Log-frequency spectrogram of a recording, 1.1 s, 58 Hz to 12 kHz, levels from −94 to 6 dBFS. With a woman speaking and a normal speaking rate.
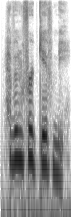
Yes: female; average, 170 wpm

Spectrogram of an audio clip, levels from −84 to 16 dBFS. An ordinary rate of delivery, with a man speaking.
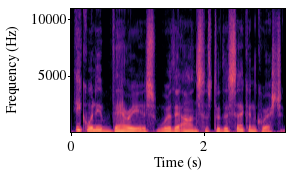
Yes: average, 170 wpm; male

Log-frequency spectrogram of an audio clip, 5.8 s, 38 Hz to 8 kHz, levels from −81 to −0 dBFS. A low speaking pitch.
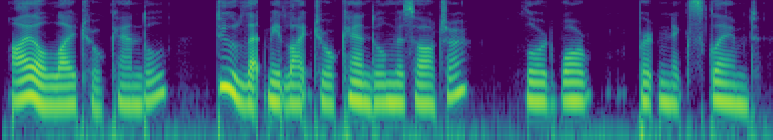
No: medium, 170 Hz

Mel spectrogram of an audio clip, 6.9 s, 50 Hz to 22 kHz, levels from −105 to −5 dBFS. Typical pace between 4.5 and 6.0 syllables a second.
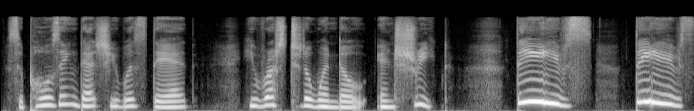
No: 3.8 syllables/s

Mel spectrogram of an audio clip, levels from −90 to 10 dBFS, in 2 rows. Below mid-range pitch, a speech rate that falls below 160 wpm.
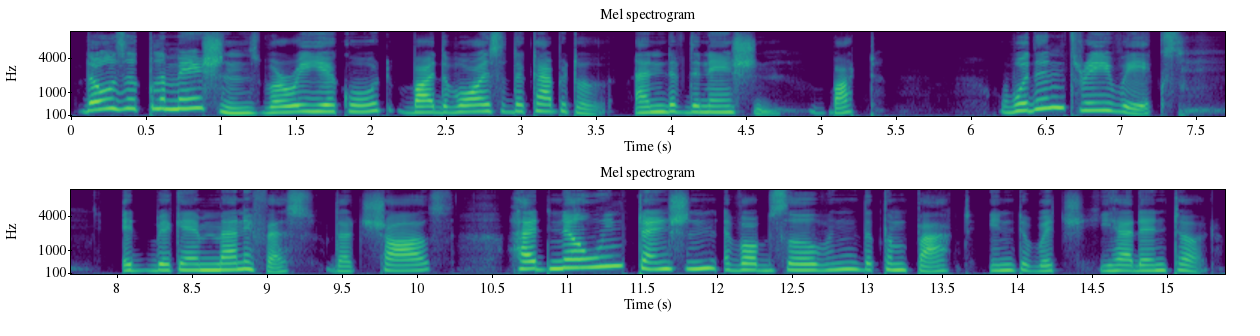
No: very high, 250 Hz; slow, 135 wpm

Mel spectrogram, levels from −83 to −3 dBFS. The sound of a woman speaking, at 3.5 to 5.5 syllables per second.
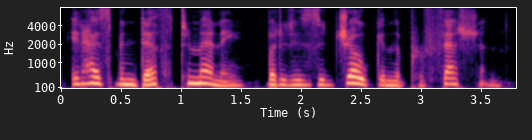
Yes: female; 5.0 syllables/s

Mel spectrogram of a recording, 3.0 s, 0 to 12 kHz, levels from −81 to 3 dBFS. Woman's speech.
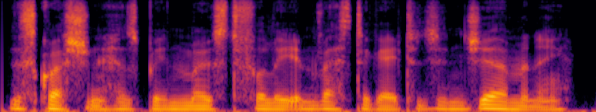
No: male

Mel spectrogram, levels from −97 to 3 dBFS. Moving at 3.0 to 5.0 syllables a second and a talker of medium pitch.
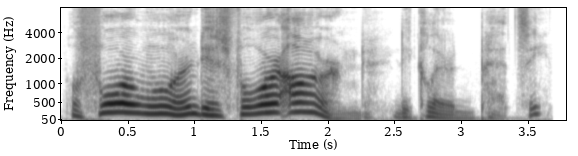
Yes: 4.0 syllables/s; medium, 155 Hz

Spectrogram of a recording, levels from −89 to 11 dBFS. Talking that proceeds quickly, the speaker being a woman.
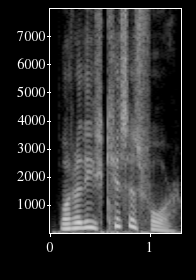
No: fast, 230 wpm; male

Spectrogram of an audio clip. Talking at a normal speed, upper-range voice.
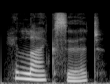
Yes: average, 165 wpm; high, 210 Hz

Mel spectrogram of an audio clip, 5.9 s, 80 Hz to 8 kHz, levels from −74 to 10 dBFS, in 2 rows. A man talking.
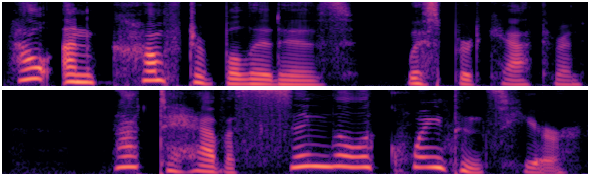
No: female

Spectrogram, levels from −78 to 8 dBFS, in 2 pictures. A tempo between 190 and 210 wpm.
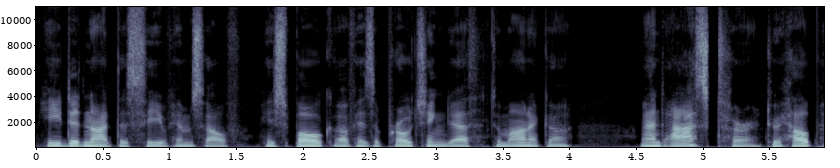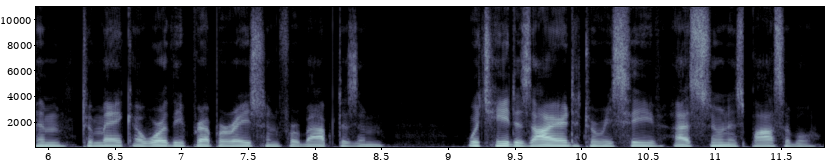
No: average, 180 wpm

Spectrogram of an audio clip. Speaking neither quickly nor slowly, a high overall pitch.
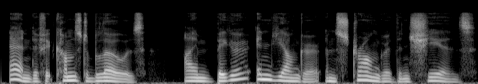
No: average, 190 wpm; medium, 160 Hz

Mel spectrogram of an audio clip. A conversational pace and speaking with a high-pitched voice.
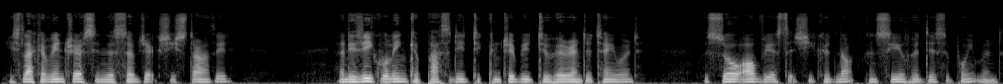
No: average, 165 wpm; low, 115 Hz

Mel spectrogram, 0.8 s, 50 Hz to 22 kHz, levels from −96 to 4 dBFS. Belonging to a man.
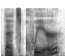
No: female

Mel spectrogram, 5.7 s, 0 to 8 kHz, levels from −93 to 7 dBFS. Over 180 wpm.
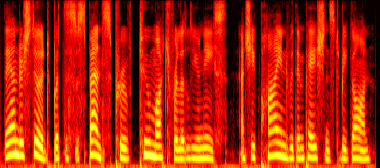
Yes: average, 200 wpm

